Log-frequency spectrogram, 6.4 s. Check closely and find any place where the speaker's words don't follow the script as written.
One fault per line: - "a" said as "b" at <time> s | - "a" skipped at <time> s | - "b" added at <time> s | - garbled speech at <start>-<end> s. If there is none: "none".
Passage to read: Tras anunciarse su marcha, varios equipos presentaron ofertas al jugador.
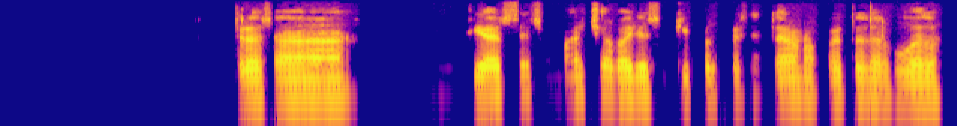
none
